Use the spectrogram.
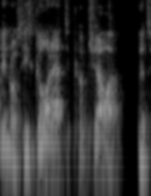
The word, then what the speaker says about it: Coachella: He's going out to Coachella, that's how you pronounce it, California, to do a rally.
